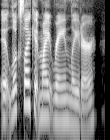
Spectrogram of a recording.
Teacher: the intonation rises at the end, making it sound like a friendly remark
